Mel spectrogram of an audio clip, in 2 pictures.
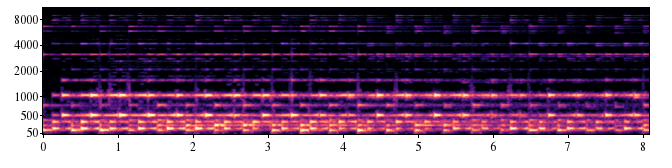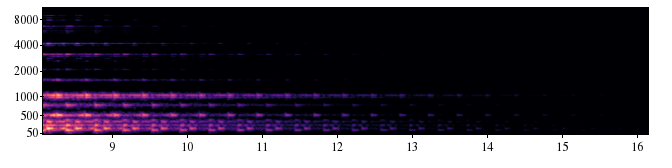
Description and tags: A synth arpeggio.
arppegio, synth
